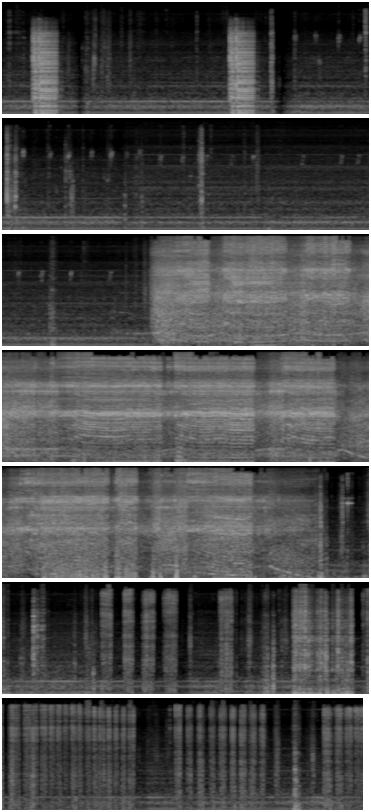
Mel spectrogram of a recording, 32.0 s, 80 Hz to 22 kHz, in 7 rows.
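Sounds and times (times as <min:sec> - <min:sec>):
welder humming: 0:02.8 - 0:22.5
welding arc crackling and hissing: 0:11.0 - 0:22.4.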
